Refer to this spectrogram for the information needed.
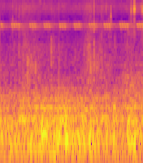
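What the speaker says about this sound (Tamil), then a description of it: "மழை வந்துருச்சு, ஓவராக பெஞ்சிக்கிட்டு இருக்கு" Heavy rain pours down steadily in a dense, close wash, with a low rumble of thunder rolling beneath it throughout the short stretch.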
